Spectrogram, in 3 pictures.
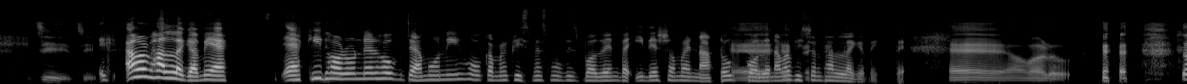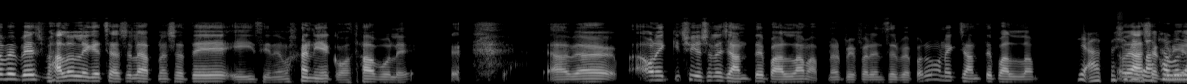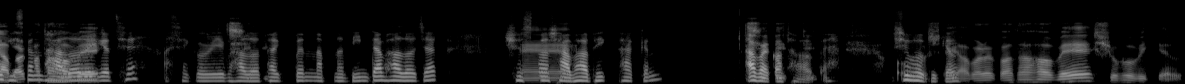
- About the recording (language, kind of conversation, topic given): Bengali, unstructured, কেন কিছু সিনেমা দর্শকদের মধ্যে অপ্রয়োজনীয় গরমাগরম বিতর্ক সৃষ্টি করে?
- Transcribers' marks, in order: tapping; chuckle; laughing while speaking: "সিনেমা নিয়ে"; chuckle; other background noise; laughing while speaking: "জি, জি"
